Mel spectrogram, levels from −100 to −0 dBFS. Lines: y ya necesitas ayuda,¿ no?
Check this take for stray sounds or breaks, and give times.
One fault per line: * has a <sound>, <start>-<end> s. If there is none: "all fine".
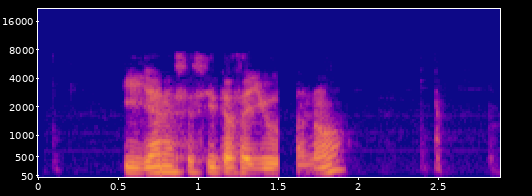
* has a dropout, 1.5-1.6 s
